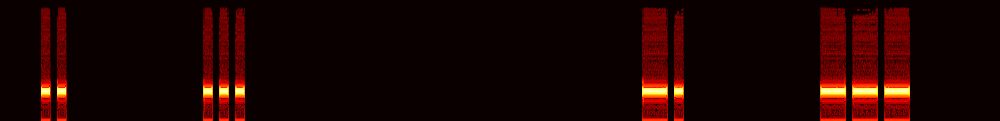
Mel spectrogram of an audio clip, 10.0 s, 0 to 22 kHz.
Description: Morse code, heard as a keyed tone, about 15 wpm, spaced as for 5 wpm, 1000 Hz. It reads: IS NO
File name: qotdfiles / 5wpm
